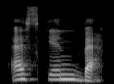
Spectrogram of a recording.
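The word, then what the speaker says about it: Aschenbach: Actually, there might be there might be some error in pronunciation of his name. Okay, so I hope you understand that it's Gustav von Askenbach.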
